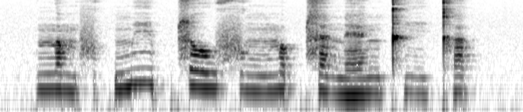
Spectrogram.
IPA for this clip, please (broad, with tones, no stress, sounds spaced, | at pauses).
n̪ ɐ˨˩ m f ʊ˨ k̚ m iː˧ p̚ s o˨ w f ʊ˨ ŋ m ɐ˥ p̚ s ɐ˨˩ n ɛː˨ ŋ t̪ʰ iː˨˩ kʰ ɐ˧ k̚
